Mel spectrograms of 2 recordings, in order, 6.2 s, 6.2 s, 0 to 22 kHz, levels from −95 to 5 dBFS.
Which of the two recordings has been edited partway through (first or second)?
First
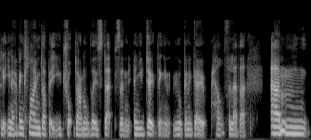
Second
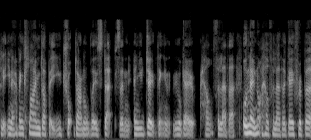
second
